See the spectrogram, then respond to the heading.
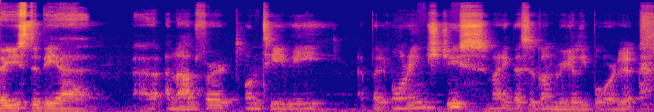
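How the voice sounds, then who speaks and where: With a Northern Irish accent, a man speaks at a moderate pace in a very deep, low pitch, his voice making very wide pitch swings amid audible room echo and noticeable background noise. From Northern Ireland. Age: 50s. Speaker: fitness coach. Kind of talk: podcast interview.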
